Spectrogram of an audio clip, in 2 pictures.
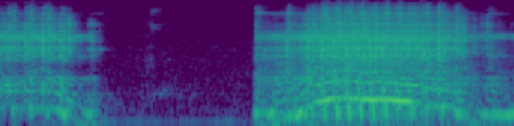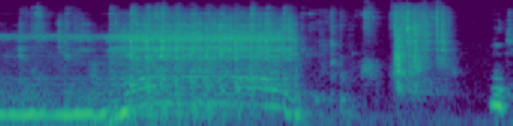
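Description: A sewing machine runs in close bursts, back stitching with rising and falling motor whine, pausing between passes, with someone talking over parts of it.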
